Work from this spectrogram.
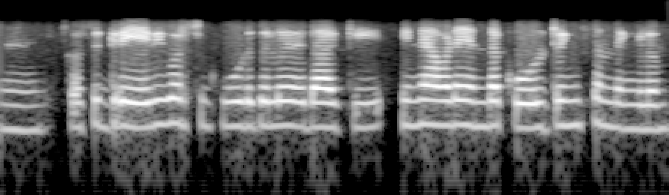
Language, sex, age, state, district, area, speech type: Malayalam, female, 18-30, Kerala, Wayanad, rural, conversation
